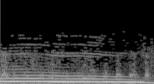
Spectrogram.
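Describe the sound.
A person imitates a coyote howl: one long, steady, loud wavering tone held for about two seconds, then sliding downward in pitch as it fades at the end.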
